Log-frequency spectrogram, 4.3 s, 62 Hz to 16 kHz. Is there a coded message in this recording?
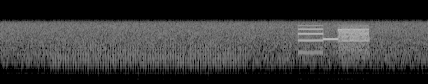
Yes: caller ID data burst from 0.5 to 3.7 s, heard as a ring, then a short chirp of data, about 1200 baud, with phone line noise.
